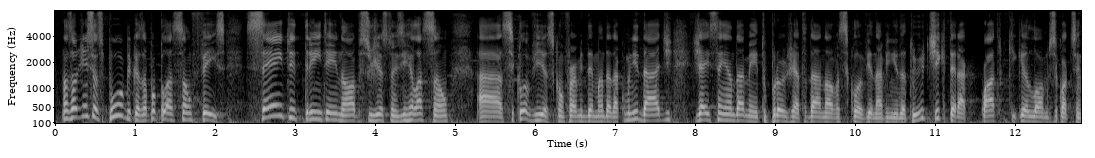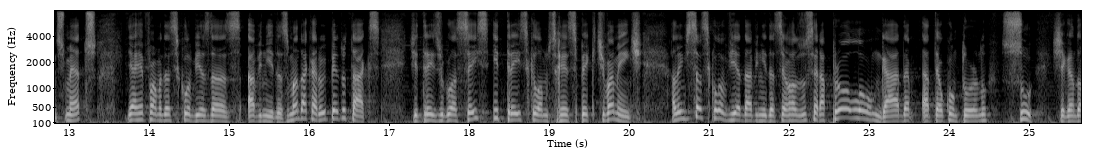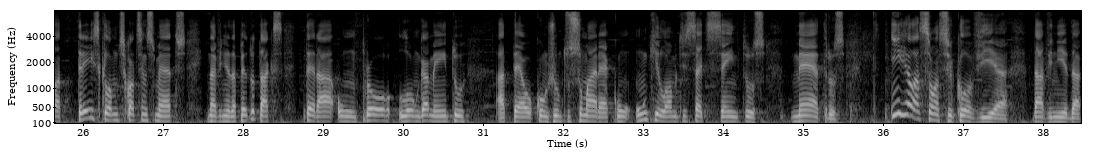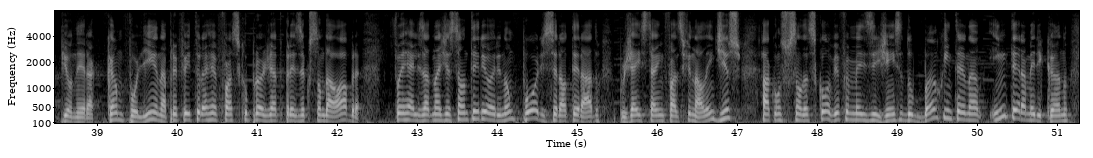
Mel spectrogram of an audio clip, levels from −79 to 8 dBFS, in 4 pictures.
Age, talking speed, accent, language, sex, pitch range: 20-39, 155 wpm, Brazilian, Portuguese, male, 130-170 Hz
